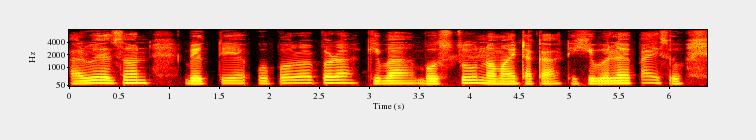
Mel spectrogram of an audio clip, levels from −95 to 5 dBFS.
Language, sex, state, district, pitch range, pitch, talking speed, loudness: Assamese, male, Assam, Sonitpur, 135-160 Hz, 145 Hz, 105 wpm, -18 LUFS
